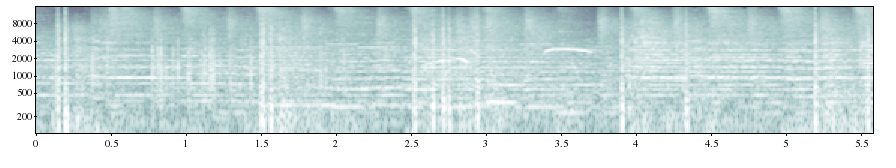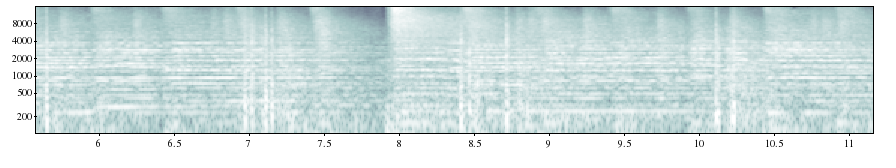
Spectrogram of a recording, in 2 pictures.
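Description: Aerial fireworks shells bursting and crackling in quick succession over instrumental music, with a burst of louder reports about eight seconds in.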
